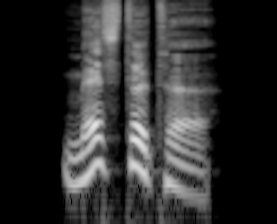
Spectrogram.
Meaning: inflection of mästen: 1. first/third-person singular preterite 2. first/third-person singular subjunctive II
- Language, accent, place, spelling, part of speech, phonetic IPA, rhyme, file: German, Germany, Berlin, mästete, verb, [ˈmɛstətə], -ɛstətə, De-mästete.ogg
